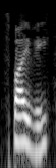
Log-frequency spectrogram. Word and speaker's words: Spivey: Now, our guest is a chap called Spivey. That's how it's pronounced.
